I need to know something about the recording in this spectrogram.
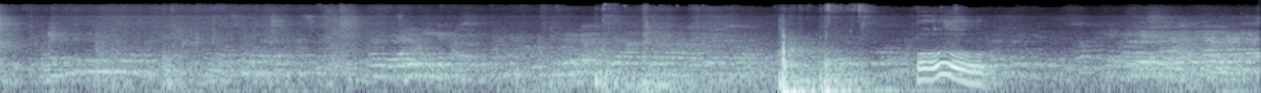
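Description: Indistinct voices of other people echoing in a stone stairwell, with one sharp thump about eight seconds in and a short voiced call that rises and falls just after it.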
